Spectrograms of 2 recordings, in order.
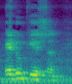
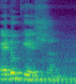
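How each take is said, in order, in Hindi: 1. बीच का व्यंजन 'd' ध्वनि है। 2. बीच का व्यंजन 'd' ध्वनि है।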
